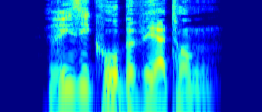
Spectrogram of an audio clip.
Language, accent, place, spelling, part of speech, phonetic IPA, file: German, Germany, Berlin, Risikobewertung, noun, [ˈʁiːzikobəˌveːɐ̯tʊŋ], De-Risikobewertung.ogg
- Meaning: risk assessment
